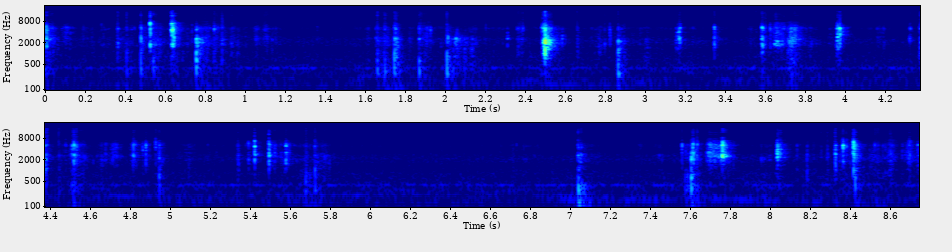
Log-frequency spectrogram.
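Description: A metal utility knife blade cuts and shaves chips off a solid, dry, palm-sized mint green bar of soap. The result is a quiet series of short, crisp, bright scraping crunches in irregular bursts, with a faint steady hum underneath.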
